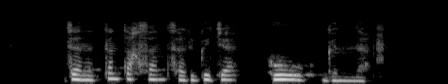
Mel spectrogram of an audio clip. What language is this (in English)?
Yakut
